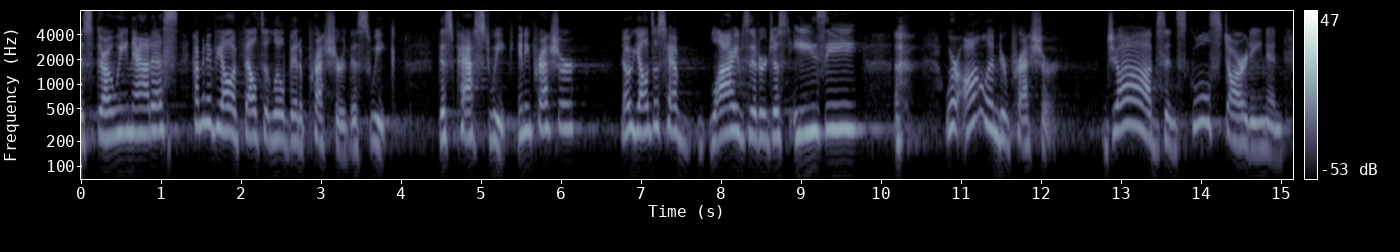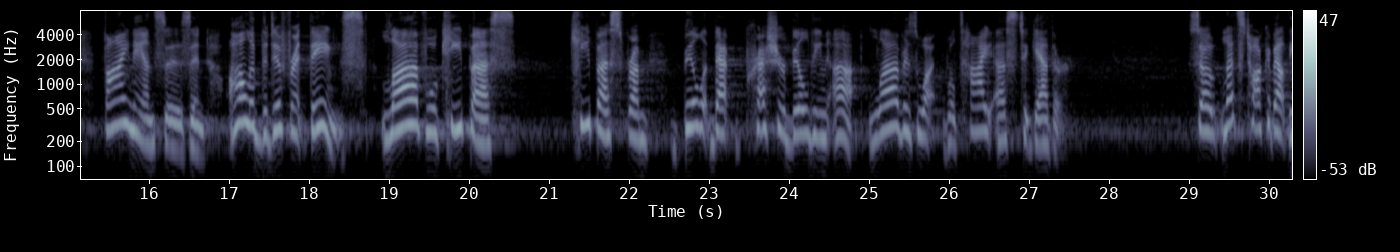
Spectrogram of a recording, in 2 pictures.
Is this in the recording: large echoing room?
yes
